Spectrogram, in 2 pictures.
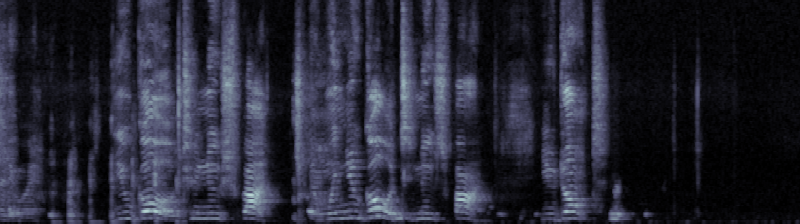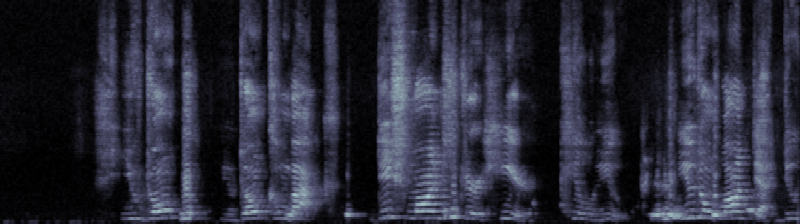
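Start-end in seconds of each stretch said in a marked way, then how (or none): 1.2-16.0 amateur attempt at a Spanish accent. Retelling what a guy said to them, in an attempted Spanish accent. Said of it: "just me trying to do one".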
